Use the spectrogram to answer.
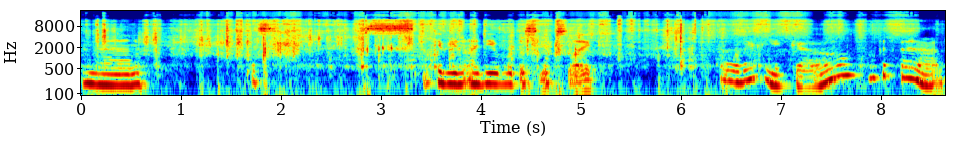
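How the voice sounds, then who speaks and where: A woman with an American accent speaks very slowly, with long, frequent pauses. Her pitch swings very widely over noticeable background noise. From Pittsburgh, US. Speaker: crafter. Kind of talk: tutorial. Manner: hesitant, many fillers.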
